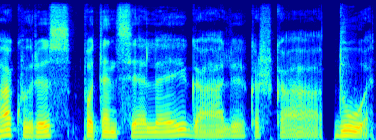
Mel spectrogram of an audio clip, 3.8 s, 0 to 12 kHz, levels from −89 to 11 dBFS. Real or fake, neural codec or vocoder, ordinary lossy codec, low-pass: real; none; Opus, 64 kbps; 10.8 kHz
